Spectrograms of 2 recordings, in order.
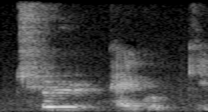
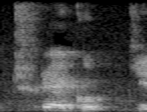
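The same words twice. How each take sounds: First: 출애굽기 broken after 출, then 애굽기; separated pronunciation. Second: 출애굽기 in one run, as 추래굽끼; run-together pronunciation. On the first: Teacher repeating the model for class, 출애굽기 separated as 출-애굽기. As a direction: say 출 alone, brief gap, then 애굽기 for 출애굽기. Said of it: "이렇게 발음하셔야 됩니다". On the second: Teacher warning class off a childish-sounding reading, 출애굽기 run together as 추래굽끼. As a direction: link 출 straight into 애 in 출애굽기, like 추래굽끼. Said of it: "이렇게 발음하시면 안 되고요". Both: Shown as a demonstration.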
